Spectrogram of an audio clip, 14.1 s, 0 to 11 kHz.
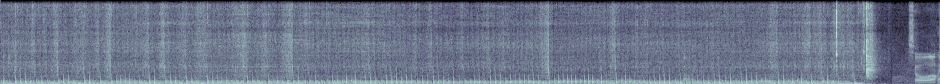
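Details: Suzuki GSX-S150 single-cylinder after fuel filter and fuel pump O-ring replacement: steady, even idle with regular low thump and no misses, then clean shutoff; normal idle.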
